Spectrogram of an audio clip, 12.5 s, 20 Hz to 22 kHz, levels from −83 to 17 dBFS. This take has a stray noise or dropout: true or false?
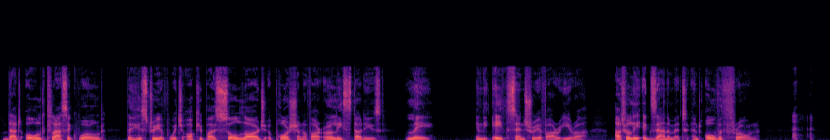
true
